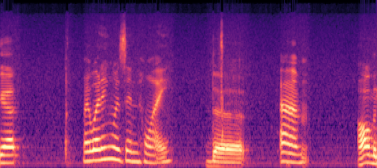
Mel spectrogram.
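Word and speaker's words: Hawaiʻi: And then there's the island of Hawaii, or Hawaii is actually how you pronounce it.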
